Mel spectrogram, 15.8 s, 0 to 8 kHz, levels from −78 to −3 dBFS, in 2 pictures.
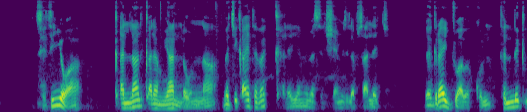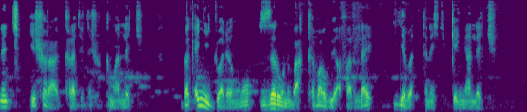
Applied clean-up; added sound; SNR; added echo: none; none; none; none.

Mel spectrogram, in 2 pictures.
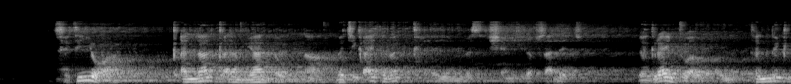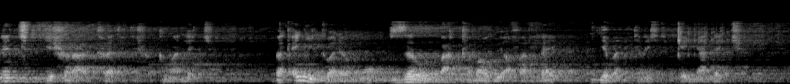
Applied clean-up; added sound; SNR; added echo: none; none; none; reverberation time 2.2 s.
